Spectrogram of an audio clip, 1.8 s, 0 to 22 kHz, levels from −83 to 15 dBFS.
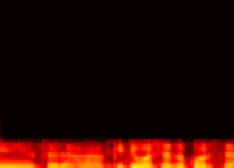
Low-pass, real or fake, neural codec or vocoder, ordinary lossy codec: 3.6 kHz; real; none; none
